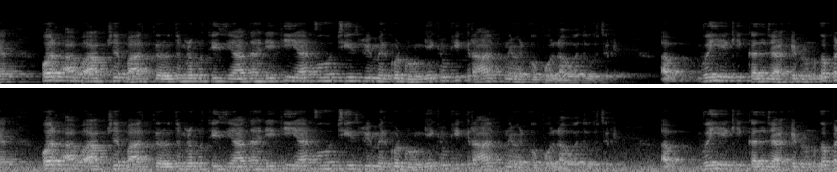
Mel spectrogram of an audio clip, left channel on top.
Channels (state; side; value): noise; right; rumble, 6 dB below the sound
